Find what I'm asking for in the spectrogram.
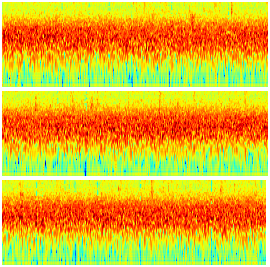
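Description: Steady rain falls outside in Ahualoa, a dense, even hiss of drops on surfaces that holds constant and fairly loud throughout, with no voices.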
